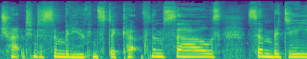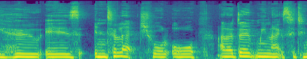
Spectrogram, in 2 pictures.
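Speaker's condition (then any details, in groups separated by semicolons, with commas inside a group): No condition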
